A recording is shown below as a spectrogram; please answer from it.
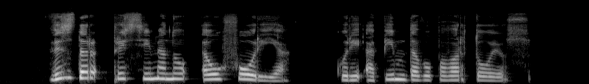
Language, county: Lithuanian, Utena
